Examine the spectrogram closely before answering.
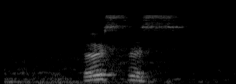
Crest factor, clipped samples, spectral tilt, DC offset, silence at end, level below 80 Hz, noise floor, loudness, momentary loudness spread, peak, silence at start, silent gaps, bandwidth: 20 dB; under 0.1%; -3.5 dB/octave; under 0.1%; 0.35 s; -68 dBFS; -69 dBFS; -40 LUFS; 23 LU; -22 dBFS; 0.05 s; none; 11.5 kHz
